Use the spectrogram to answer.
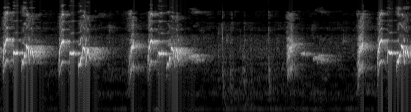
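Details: Sooty-headed bulbul singing to attract other bulbuls: bright, bubbly phrases of slurred falling whistles, repeated in short bursts about once a second with brief pauses.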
